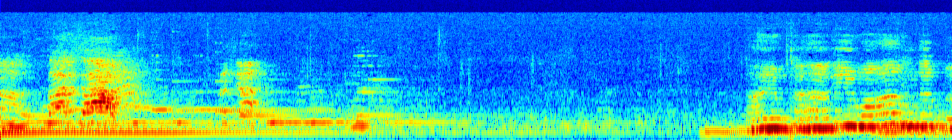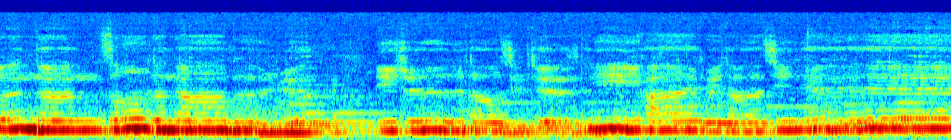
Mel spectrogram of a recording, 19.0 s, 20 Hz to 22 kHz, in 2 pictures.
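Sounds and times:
soft sustained accompaniment: 0.0s - 19.0s
man singing slow song: 7.4s - 19.0s.

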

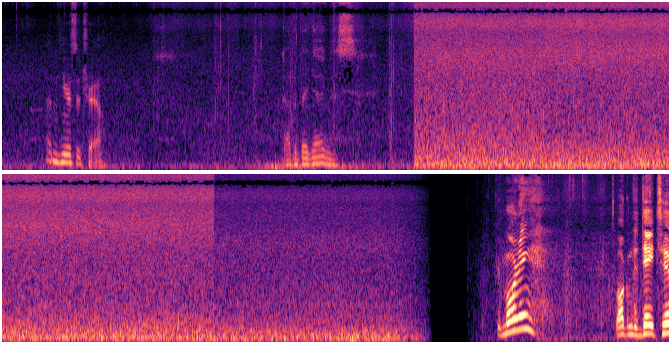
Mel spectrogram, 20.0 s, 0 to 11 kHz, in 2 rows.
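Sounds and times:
steady rushing noise: 6.2s - 15.8s.

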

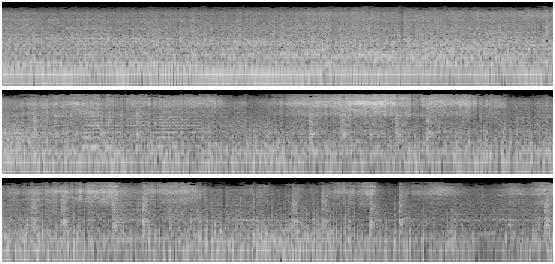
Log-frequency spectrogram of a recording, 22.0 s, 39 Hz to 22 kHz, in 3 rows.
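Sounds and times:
train engine droning: 0.0s - 22.0s
wheels clacking over rail joints: 7.1s - 9.4s
train horn: 8.3s - 10.4s.

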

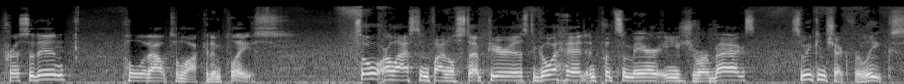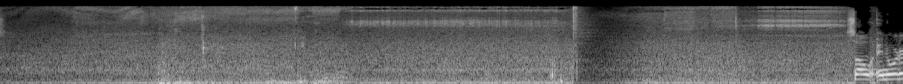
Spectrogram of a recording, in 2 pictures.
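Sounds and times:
compressed air hissing: 3.4s - 4.8s, 8.7s - 17.6s.

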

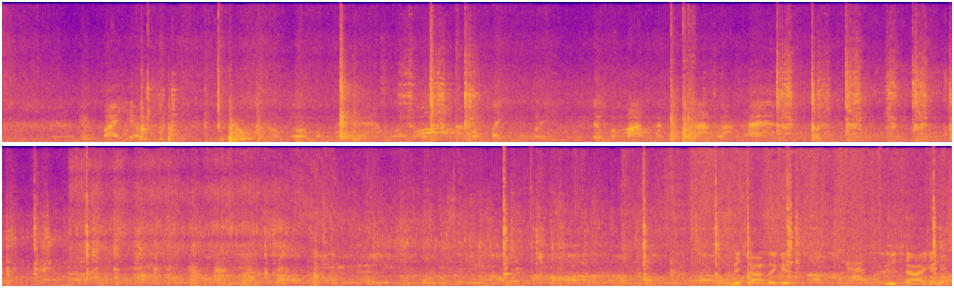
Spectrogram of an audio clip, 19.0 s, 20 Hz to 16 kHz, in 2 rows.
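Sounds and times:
aromatics sizzling in a wok: 0.0s - 19.0s
spatula stirring in a wok: 3.4s - 5.2s, 7.1s - 19.0s.

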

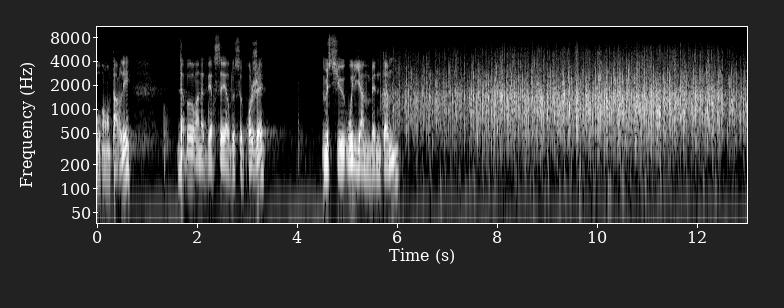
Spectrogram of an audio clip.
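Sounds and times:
studio audience applauding: 5.6s - 13.0s.

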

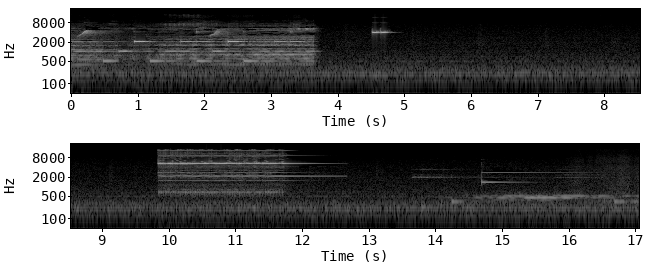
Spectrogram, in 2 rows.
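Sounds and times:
electronic alarm ring: 0.0s - 3.7s, 9.8s - 12.7s
soft chiming alert tone: 13.7s - 17.0s.

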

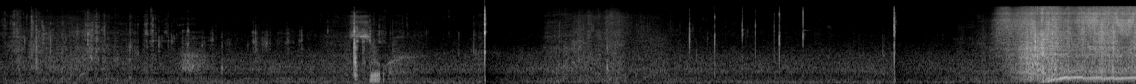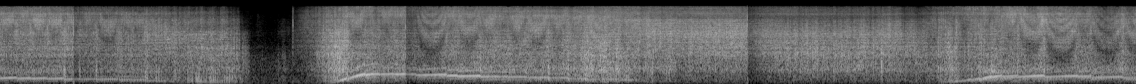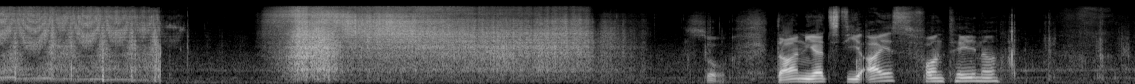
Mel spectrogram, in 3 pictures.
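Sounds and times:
ground fireworks fizzing: 9.8s - 24.6s, 25.3s - 29.3s.

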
